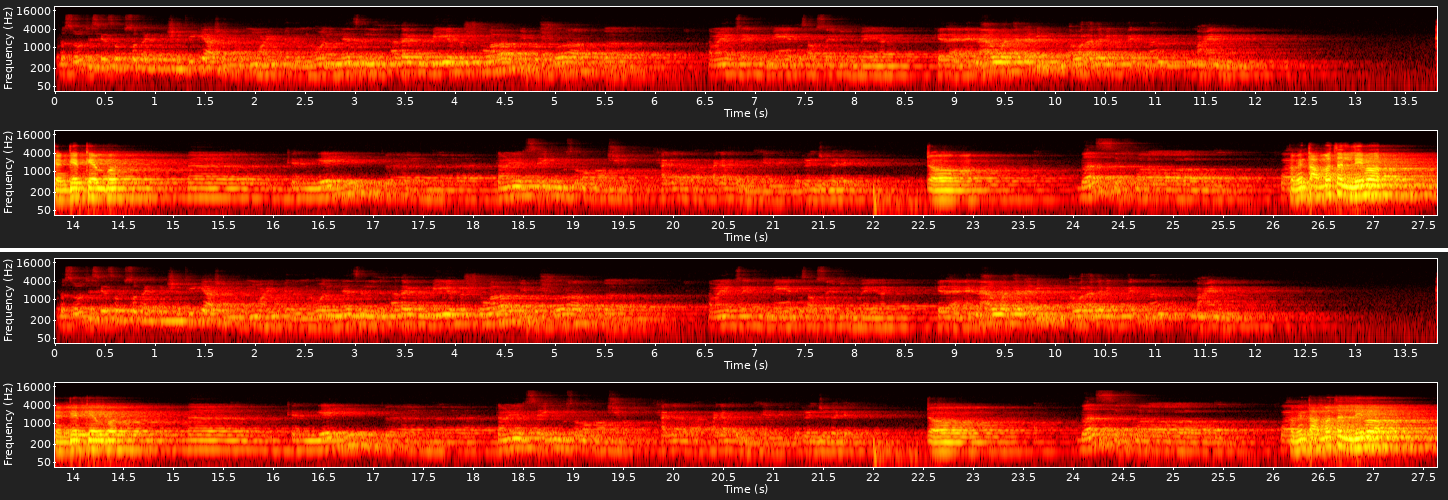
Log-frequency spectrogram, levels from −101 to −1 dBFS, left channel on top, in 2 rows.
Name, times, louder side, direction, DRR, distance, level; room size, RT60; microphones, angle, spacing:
voice 1, 0.0-6.0 6.5-8.4 8.8-11.8 15.1-21.8 24.0-25.5 26.1-26.5, equal, ahead, -4 dB, 3.8 m, -41 dB
voice 2, 13.8-14.5 22.5-23.0 26.2-27.1, left 3 dB, 75° left, 3 dB, 1.8 m, -25 dB
25.5 x 22.0 x 6.6 m, 2.6 s
head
